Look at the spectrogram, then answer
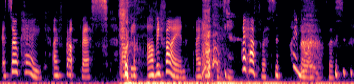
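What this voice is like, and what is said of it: Character voice. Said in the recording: “my best Gorlek impression”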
